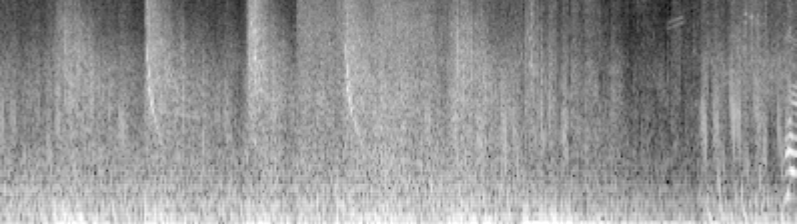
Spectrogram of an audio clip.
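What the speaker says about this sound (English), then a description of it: "Rockets! They're heading this way!" Heavy rocket explosions boom one after another in the Terminator: Resistance video game, loud and dense with deep rumble, sharp bursts and falling debris whooshes running continuously through the scene.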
